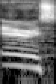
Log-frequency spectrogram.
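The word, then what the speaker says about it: Aerith: also I called her AIS even even though at this point it's just solidly aith well Aris is closer to how it's pronounced in Japanese if you see look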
